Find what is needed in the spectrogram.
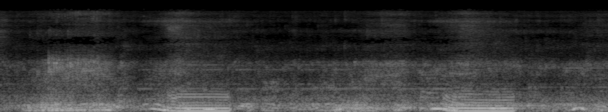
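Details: Mariah snoozing on a lazy day: two drawn-out, buzzing low snores several seconds apart with room noise between; ordinary snoring.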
